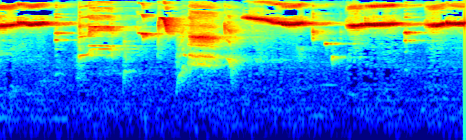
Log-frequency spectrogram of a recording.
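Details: Cucak keling singing, for masteran and as a lure: long high sustained whistles alternate with brief squeaky chirps and a short burst of harsh, buzzy notes midway.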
